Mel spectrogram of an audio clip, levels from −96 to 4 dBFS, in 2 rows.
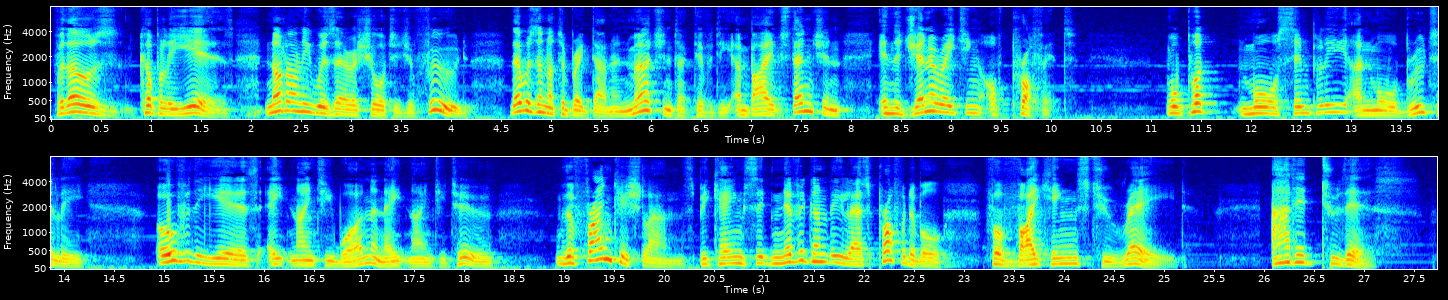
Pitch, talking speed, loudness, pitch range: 145 Hz, 120 wpm, -24 LUFS, 115-180 Hz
